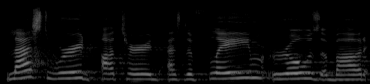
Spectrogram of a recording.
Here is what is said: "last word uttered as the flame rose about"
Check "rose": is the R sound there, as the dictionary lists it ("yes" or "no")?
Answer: yes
